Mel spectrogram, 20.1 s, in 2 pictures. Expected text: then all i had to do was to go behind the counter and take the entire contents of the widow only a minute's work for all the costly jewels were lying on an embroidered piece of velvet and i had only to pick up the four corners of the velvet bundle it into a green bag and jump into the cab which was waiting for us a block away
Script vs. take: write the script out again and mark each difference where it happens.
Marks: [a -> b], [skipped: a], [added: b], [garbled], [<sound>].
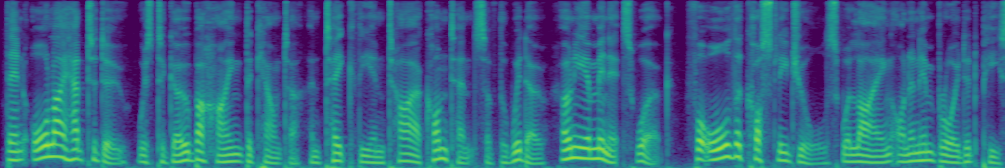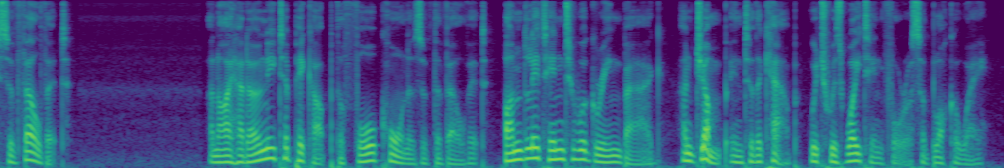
then all i had to do was to go behind the counter and take the entire contents of the widow only a minute's work for all the costly jewels were lying on an embroidered piece of velvet and i had only to pick up the four corners of the velvet bundle it into a green bag and jump into the cab which was waiting for us a block away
